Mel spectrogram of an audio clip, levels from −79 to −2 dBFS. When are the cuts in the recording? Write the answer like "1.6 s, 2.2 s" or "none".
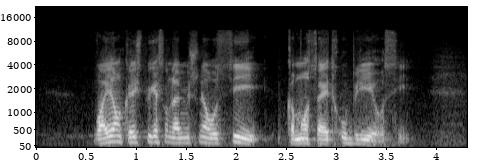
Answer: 2.4 s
